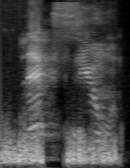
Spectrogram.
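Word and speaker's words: Lektion: ये शन जो है, ये टी आई ओ शन, इसको जर्मन में प्रोनाउंस करते हैं सियोन, यानी लेक्सियोन।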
